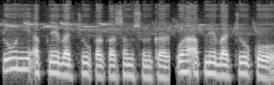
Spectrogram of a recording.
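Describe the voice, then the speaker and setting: A woman's voice: lowish voice, lively intonation, measured pace, mellow, slight background noise. A woman narrating a scripted story for children.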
